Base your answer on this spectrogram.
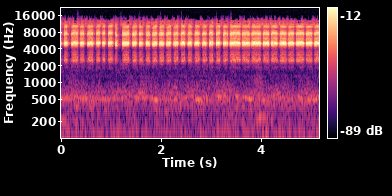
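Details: Summer morning cicada song, a piercing high buzz broken into quick regular pulses, roughly five a second, holding steady in strength throughout.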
